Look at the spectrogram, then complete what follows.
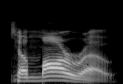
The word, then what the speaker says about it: tomorrow: word tomorrow tomorrow tomorrow here the second syllable has the stress mark the apostrophe so the second syllable gets accented it gets stressed it gets elongated so tomorrow tomorrow tomorrow next we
